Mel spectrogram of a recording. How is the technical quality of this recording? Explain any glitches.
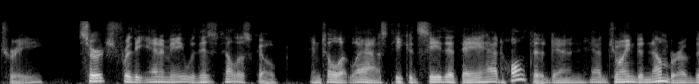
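Quality takes a dip partway through, caused by an AMR rate drop. From about 3.09 s to 6.45 s the speech turns rougher and more synthetic, with no gap and no loss of bandwidth. It's the kind of switch a network makes on a weak radio link, trading codec bits for error protection. On this AMR wideband (HD Voice) call the sound points to a fall from 12.65 to 8.85 kbit/s, until the rate climbs back up.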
